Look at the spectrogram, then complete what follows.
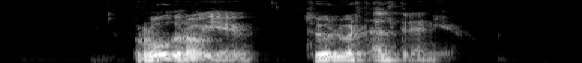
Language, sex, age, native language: Icelandic, male, 20-29, Icelandic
